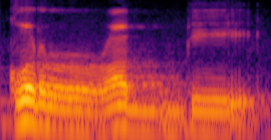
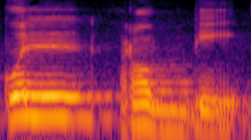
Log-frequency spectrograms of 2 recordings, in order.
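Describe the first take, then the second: First: The L merges into a doubled R sound. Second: The L is pronounced clearly before the R. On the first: The speaker calls it right. "meleburkan huruf lam tersebut" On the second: The speaker calls it wrong. "lamnya dijelaskan, izhar ya"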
